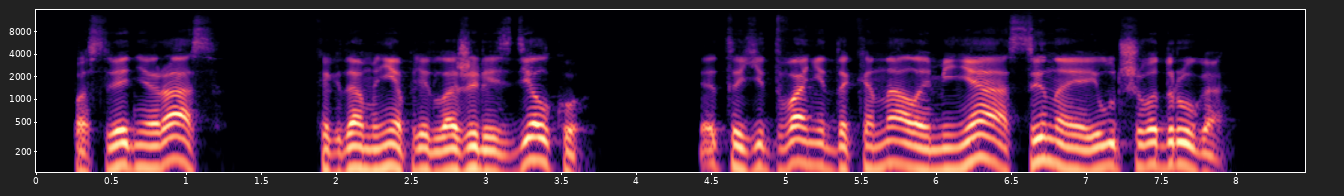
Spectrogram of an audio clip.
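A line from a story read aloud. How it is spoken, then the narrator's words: Gloomy conclusion. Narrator (Russian): мрачно заключил Таран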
